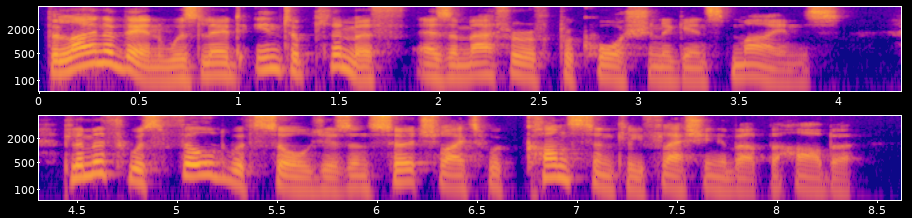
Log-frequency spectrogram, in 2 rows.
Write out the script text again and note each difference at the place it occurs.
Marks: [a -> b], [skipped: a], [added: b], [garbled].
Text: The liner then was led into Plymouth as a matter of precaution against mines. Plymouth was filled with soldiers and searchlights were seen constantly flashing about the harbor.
The liner then was led into Plymouth as a matter of precaution against mines. Plymouth was filled with soldiers and searchlights were [skipped: seen] constantly flashing about the harbor.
